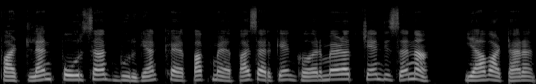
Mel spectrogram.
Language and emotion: Goan Konkani, sad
